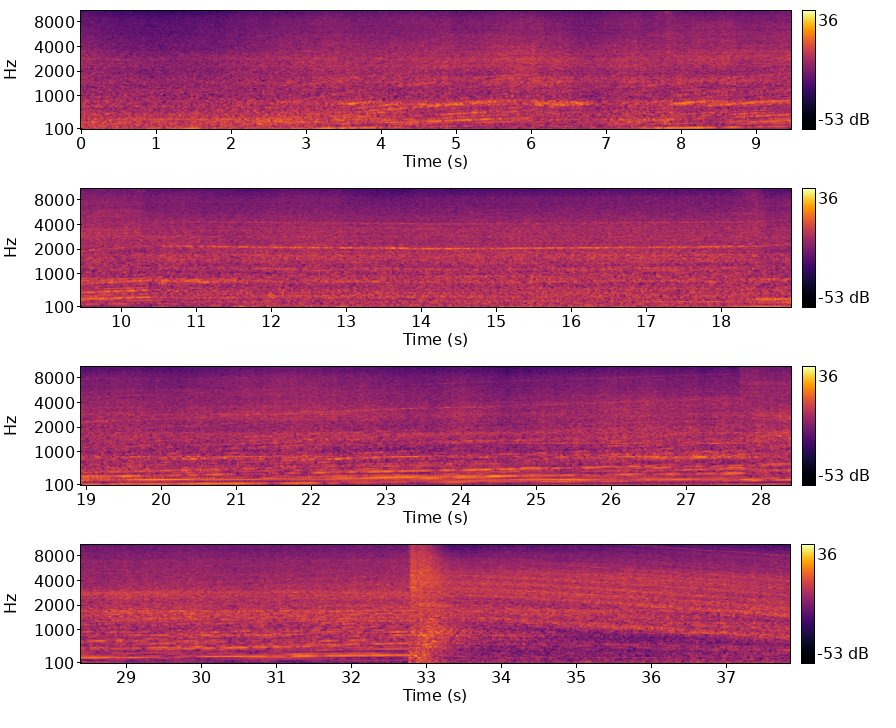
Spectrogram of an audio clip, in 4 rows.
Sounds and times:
Car: 0.0s - 37.8s
Medium engine (mid frequency): 0.0s - 37.8s.

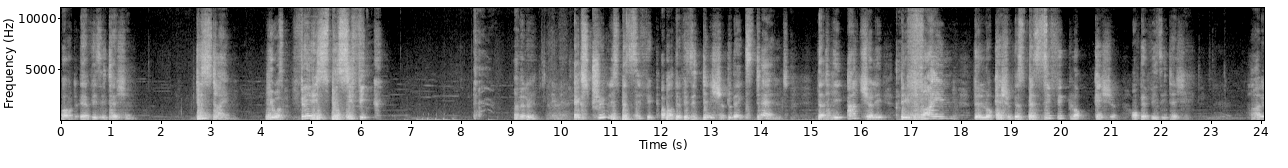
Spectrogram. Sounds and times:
Speech: 0.0s - 1.5s, 2.7s - 3.5s, 4.1s - 6.5s, 9.1s - 22.7s, 23.7s - 24.0s.

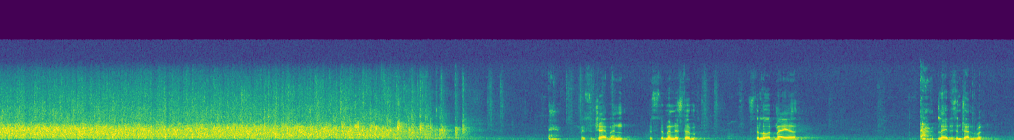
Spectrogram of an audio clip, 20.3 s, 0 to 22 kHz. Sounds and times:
Narration, monologue: 11.0s - 16.7s, 18.2s - 20.2s
Male speech, man speaking: 11.6s - 14.0s, 15.0s - 16.2s, 18.4s - 19.8s.

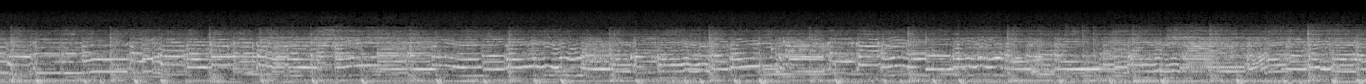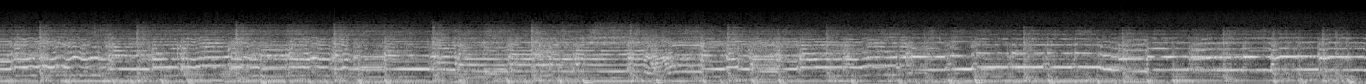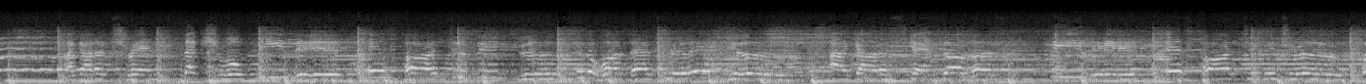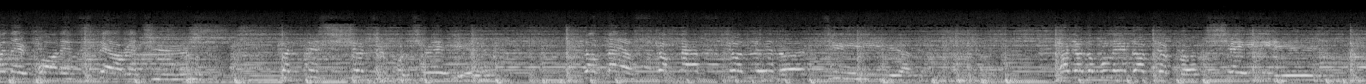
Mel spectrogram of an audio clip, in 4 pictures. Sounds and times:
Rock and roll: 0.0s - 54.6s
Singing: 28.0s - 43.0s.

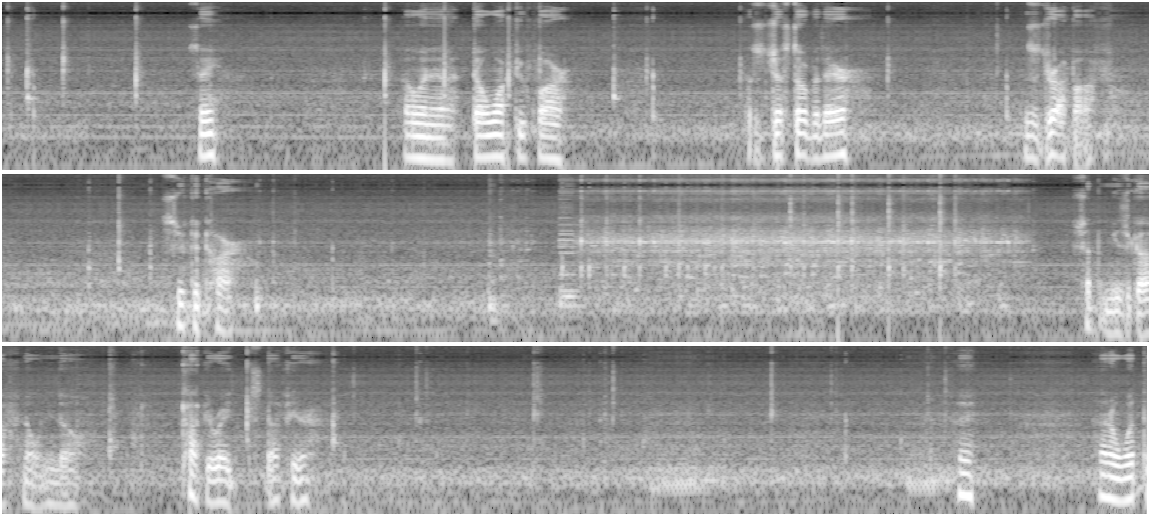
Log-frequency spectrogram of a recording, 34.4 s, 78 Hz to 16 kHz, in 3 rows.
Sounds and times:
Speech: 1.8s - 2.3s, 4.0s - 5.7s, 7.4s - 8.6s, 10.2s - 11.2s, 13.1s - 14.0s, 22.2s - 23.8s, 24.7s - 26.2s, 32.5s - 32.7s, 33.9s - 34.3s.

